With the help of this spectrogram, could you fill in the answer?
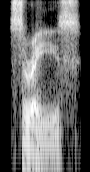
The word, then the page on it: cerise: British English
